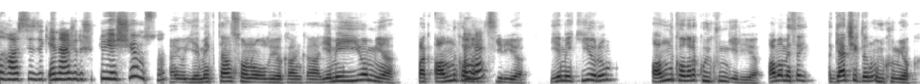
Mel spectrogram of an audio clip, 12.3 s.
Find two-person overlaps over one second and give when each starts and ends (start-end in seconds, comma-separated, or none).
none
